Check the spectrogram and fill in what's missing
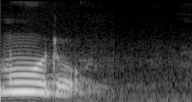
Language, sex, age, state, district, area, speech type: Kannada, female, 30-45, Karnataka, Shimoga, rural, read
